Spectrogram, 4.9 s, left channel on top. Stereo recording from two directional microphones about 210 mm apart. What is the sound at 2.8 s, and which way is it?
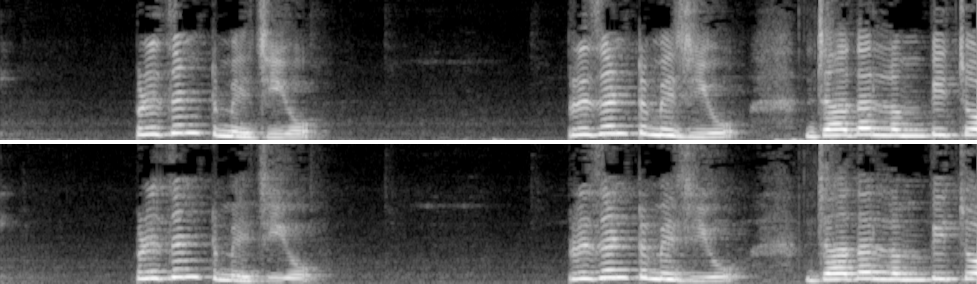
A woman's voice, 45° left (ahead or behind).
